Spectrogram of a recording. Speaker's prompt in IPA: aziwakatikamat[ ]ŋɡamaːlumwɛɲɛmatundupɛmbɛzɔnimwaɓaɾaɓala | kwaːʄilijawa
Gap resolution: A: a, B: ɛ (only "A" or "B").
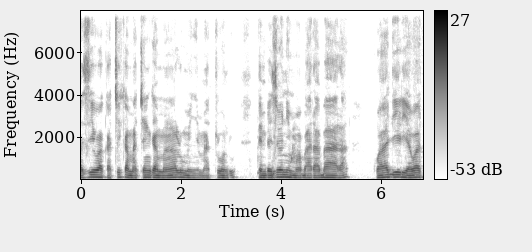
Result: B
